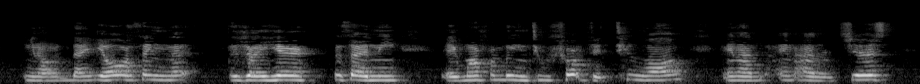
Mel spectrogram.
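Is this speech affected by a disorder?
Yes: cerebral palsy.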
